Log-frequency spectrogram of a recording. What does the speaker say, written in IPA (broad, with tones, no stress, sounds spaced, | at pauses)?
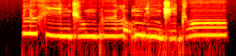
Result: l ɯ˥ x iː˧ n d͡ʒ u˧ m b ɯː˧ l o̰˥ m i˧ n d͡ʒ i˩ dʱ oː˧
